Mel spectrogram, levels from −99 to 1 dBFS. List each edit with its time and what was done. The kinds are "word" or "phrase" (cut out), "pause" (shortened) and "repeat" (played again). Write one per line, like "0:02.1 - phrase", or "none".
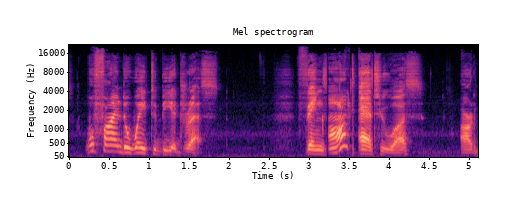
0:03.2 - word
0:03.8 - word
